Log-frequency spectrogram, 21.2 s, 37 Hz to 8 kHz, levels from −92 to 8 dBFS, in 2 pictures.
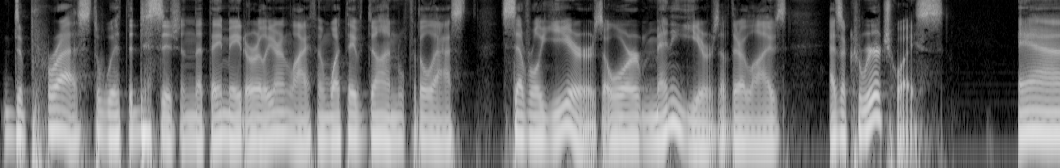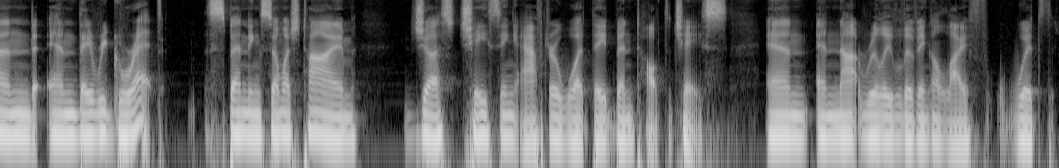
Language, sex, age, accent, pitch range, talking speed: English, male, 30-49, American, 85-105 Hz, 155 wpm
